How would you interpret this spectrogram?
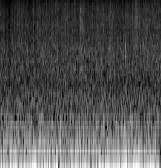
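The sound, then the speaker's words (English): Steady, dense hiss of heavy rain drumming on a car while it drives on a highway and over a small bridge, layered over a deep, constant road rumble, with no voices and no break in the noise. “I did not think it was raining this hard right now.”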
